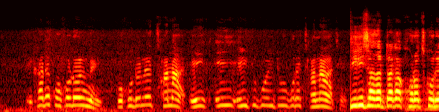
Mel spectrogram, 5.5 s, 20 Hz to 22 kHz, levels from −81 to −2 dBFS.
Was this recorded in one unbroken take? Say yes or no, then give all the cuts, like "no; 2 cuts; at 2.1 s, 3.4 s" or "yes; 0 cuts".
no; 1 cut; at 4.2 s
